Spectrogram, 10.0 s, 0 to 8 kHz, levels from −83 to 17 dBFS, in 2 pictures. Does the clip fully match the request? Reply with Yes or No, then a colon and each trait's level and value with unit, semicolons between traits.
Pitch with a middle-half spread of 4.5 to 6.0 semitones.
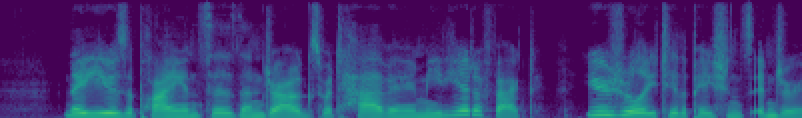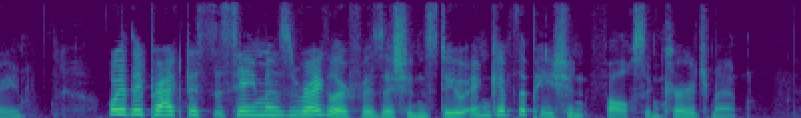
Yes: wide, 5.4 semitones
